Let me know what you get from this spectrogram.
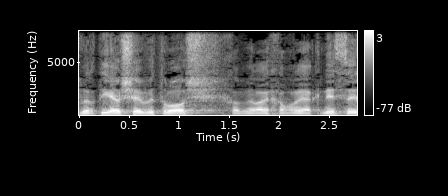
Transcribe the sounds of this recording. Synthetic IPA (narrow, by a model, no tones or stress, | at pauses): veɾt̪iaoʃevet̪ɾoʃχaveɾajχavɾejhaknɛse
